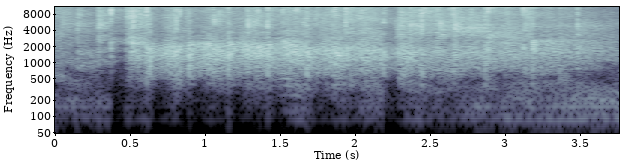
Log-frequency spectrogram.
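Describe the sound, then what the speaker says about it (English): An audience at a Toastmasters meeting applauds after an icebreaker speech, a dense burst of clapping that starts abruptly and holds steadily before easing off slightly. "Round of applause for him."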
